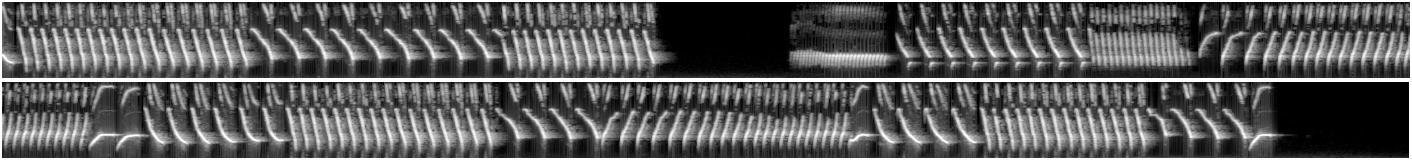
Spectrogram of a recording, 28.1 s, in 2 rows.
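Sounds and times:
canary trilling: 0:00.0 - 0:06.7, 0:07.9 - 0:27.0.

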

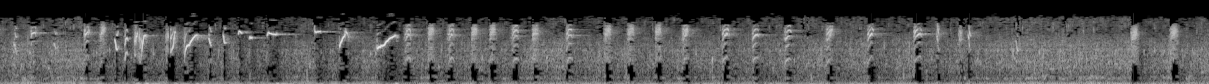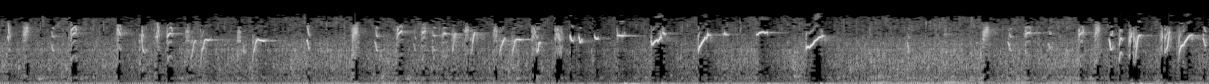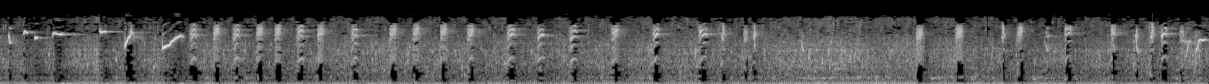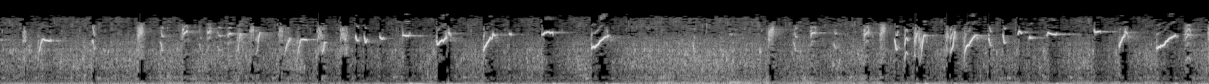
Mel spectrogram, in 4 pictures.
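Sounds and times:
fantail singing: 0:00.0 - 0:09.8, 0:12.2 - 0:14.9, 0:15.6 - 0:20.4, 0:21.6 - 0:31.8, 0:37.6 - 0:42.5, 0:43.6 - 0:48.3
water gurgling: 0:00.0 - 0:48.3.

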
